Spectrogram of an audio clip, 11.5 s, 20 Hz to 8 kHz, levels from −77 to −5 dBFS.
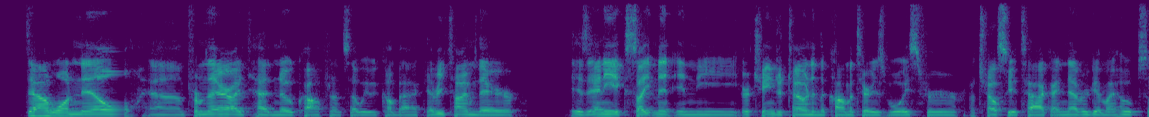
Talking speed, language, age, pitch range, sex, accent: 205 wpm, English, 20-39, 100-110 Hz, male, American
